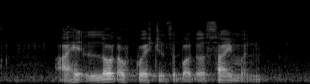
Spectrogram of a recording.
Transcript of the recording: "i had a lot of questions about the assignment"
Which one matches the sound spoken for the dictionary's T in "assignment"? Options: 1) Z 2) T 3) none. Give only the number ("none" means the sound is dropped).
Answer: 3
